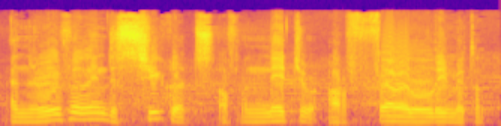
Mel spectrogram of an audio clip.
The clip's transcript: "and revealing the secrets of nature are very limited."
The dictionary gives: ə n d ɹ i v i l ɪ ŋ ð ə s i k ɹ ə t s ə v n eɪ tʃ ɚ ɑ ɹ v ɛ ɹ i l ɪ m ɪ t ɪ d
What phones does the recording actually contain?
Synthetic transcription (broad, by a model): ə n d ɹ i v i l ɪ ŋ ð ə s i k ɹ ə t s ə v n eɪ tʃ ɚ ɑ ɹ f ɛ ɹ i l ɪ m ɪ t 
